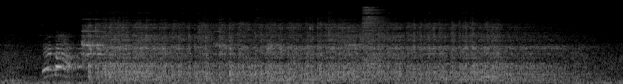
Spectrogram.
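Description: A short shouted parade command, then a running volley of blank rifle fire rippling down the ranks of a rifle party in a feu de joie. It starts suddenly, runs on as a dense crackle for about four seconds and fades out near the end.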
